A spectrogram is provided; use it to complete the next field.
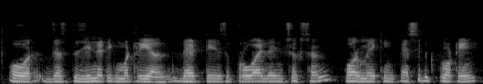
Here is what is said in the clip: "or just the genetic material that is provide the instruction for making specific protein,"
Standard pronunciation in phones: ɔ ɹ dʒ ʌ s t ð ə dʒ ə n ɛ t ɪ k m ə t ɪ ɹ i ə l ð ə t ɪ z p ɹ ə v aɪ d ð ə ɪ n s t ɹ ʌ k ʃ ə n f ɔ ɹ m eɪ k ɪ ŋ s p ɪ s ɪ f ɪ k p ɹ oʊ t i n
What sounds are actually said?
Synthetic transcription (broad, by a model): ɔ ɹ dʒ ʌ s t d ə dʒ ə n ɛ t ɪ k m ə t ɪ ɹ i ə l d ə t ɪ z p ɹ ə v aɪ d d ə ɪ n s t ɹ ʌ k ʃ ə n f ɔ ɹ m eɪ k ɪ ŋ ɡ p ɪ s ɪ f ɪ k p ɹ oʊ t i n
